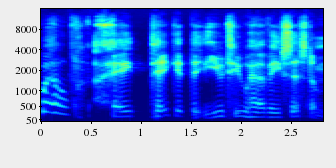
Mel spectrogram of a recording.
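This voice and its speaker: High-pitched put-on character voice from a man at a moderate pace. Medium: actual play. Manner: dry, sardonic.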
